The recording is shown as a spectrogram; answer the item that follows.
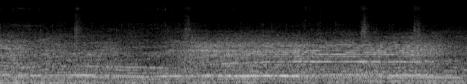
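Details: Giant cattle coming down off a truck, with people nearby worried it might charge. A long, sustained mid-pitched moo holds for several seconds over murmuring voices.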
